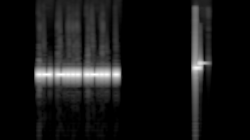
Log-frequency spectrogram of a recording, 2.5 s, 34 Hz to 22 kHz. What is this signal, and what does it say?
Morse code, heard as a keyed tone, about 52 wpm, 700 Hz. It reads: ABLE
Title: Sets of 2 Words - New Word Drill - 50wpm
